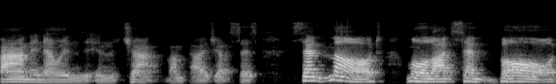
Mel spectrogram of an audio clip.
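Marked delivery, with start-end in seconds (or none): 2.9-5.6 put-on loud, slow, shouted Yorkshire accent. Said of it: "in capitals with a Yorkshire accent".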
